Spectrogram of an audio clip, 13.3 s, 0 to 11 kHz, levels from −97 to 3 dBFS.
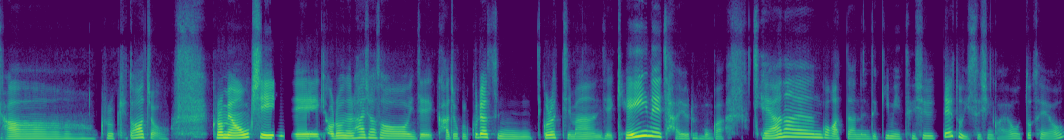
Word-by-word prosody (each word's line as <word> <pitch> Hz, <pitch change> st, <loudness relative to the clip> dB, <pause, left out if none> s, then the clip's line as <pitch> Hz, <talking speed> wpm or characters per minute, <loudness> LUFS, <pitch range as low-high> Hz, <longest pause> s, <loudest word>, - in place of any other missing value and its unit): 아 170 Hz, 0 st, -5 dB, 0.2 s
그렇기도 180 Hz, +2 st, -9 dB
하죠. 235 Hz, +2 st, -2 dB, 0.5 s
그러면 215 Hz, -1 st, +6 dB
혹시 225 Hz, -5 st, +5 dB, 0.2 s
인제 160 Hz, 0 st, +1 dB
결혼을 190 Hz, +1 st, 0 dB
하셔서 200 Hz, -6 st, -1 dB
인제 155 Hz, -2 st, -5 dB
가족을 160 Hz, -1 st, -7 dB
꾸렸은 160 Hz, -, -1 dB
꾸렸지만 150 Hz, -10 st, -3 dB
인제 140 Hz, 0 st, -10 dB
개인의 320 Hz, -, +7 dB
자유를 175 Hz, -5 st, -10 dB
뭔가 75 Hz, -, -13 dB, 0.3 s
제한한 255 Hz, +6 st, 0 dB
것 215 Hz, -2 st, -5 dB
같다는 160 Hz, -3 st, -7 dB
느낌이 165 Hz, 0 st, -9 dB
드실 180 Hz, +1 st, -9 dB
때도 295 Hz, -3 st, -1 dB
있으신가요? 145 Hz, +1 st, -13 dB
어떠세요? 165 Hz, -, -11 dB
175 Hz, 295 characters per minute, -19 LUFS, 160-220 Hz, 0.5 s, 개인의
